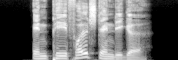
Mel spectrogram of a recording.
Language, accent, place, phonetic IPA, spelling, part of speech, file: German, Germany, Berlin, [ɛnˈpeːˌfɔlʃtɛndɪɡə], NP-vollständige, adjective, De-NP-vollständige.ogg
- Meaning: inflection of NP-vollständig: 1. strong/mixed nominative/accusative feminine singular 2. strong nominative/accusative plural 3. weak nominative all-gender singular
